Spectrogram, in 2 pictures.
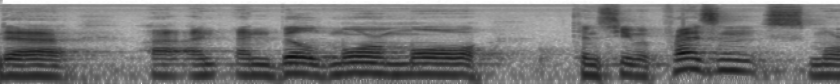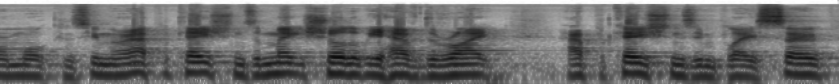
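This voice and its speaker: A man in his fifties from Kuwait giving a conference presentation to developers in a hesitant, rambling way, often repeating words. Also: fairly high pitch. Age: 50s. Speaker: conference speaker, software company director. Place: hotel conference room, indoors.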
